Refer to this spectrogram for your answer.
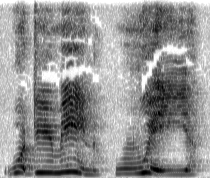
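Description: Lady putting on a loud bragging storybook professor guy, high and shouty, drags the big words out. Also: very animated, slow, exaggerated voice. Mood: gloating. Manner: shouty, gloating. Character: boastful bossy male mad-scientist professor.

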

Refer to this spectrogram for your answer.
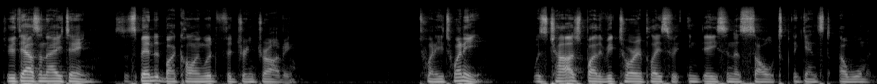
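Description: A man's voice: mid-range voice, steady tone, brisk, a bit bright. An Australian man giving blunt opinions in casual podcast chat. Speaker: podcast panellist.

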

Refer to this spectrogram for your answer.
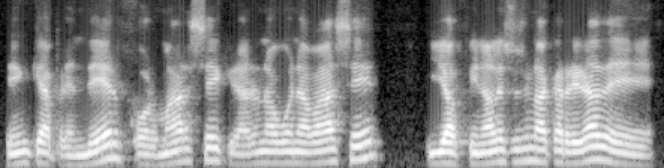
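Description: A man's voice: on the high side, a little fast, dry recording, studio quality. A man with a Spanish accent from Spain chatting casually and colloquially about sports, offering his opinions.

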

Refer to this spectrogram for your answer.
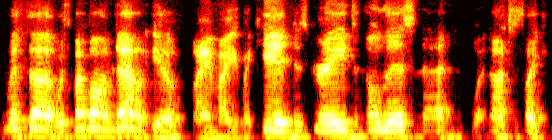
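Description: A blunt man in his thirties with a bright, slightly high voice, rambling in casual chat. He restarts often and repeats his words as he works out a point. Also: level tone, normal speed. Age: 30s. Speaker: podcast co-host.

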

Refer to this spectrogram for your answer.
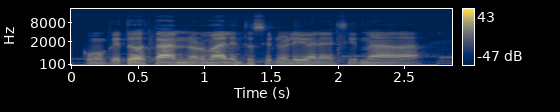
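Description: A man with a Buenos Aires accent telling a story casually on a podcast, animated and acting out what people said. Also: lowish voice, fast talker, soft background music. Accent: Argentine, Buenos Aires. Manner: animated, acts out the dialogue of people in his story. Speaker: podcast host.

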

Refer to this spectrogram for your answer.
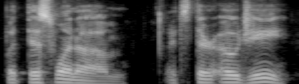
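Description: A man co-hosting a podcast in casual chat, an animated storyteller who acts out the voices in his anecdotes. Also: mid-range voice, a little slow, no room sound, clean studio sound. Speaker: podcast co-host.

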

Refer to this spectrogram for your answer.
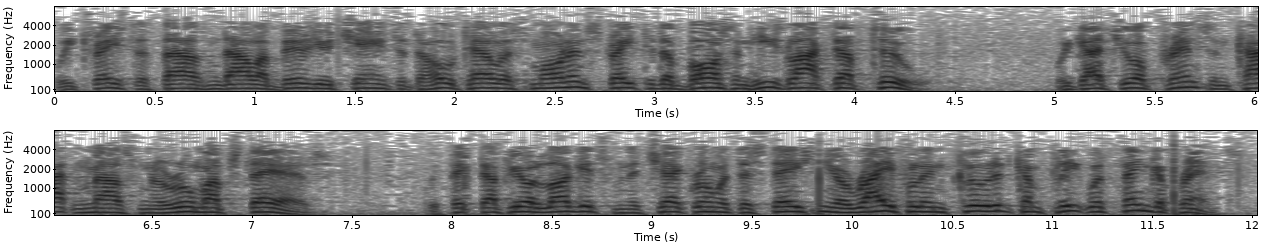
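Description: Hard-boiled 1930s American cop, forceful and bright. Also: male voice, on the high side, brisk. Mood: stern, sardonic. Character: tough, sardonic old-time police detective making an arrest. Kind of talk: old-time American radio crime drama acting. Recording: noisy vintage radio recording.

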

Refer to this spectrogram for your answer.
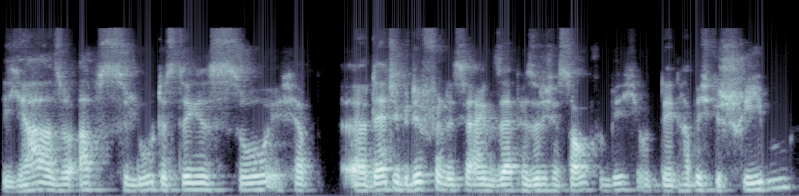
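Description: A man's voice: medium pitch, fairly even intonation, fast. A German-born man, a singer, talking earnestly and hesitantly in a casual interview, with many fillers and restarts, heard over a video call.

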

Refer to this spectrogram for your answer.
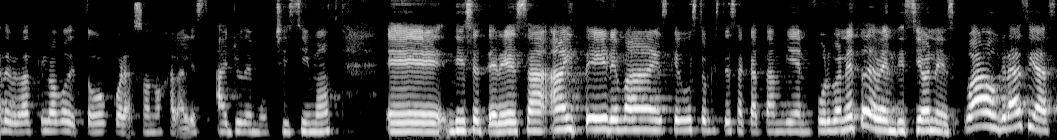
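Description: A woman's voice: medium pitch, a little mellow. A woman hosting a motivational live stream, encouraging viewers and reading out their comments. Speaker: live stream host and coach.

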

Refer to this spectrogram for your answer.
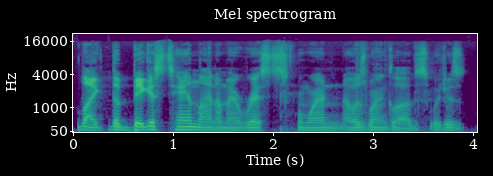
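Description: A man's voice: on the low side, fairly even intonation, normal speed, no echo, studio quality. A young man co-hosting a casual podcast from an apartment, rambling and restarting his sentences. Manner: rambling, repeats words as he starts sentences. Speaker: podcast co-host. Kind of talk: casual chat. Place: apartment living room.

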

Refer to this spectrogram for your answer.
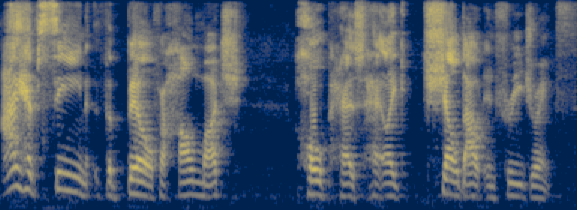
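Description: A man's voice: mid-range voice, slow, natural voice. A man voicing a stern, weary talking monkey in a tabletop game.

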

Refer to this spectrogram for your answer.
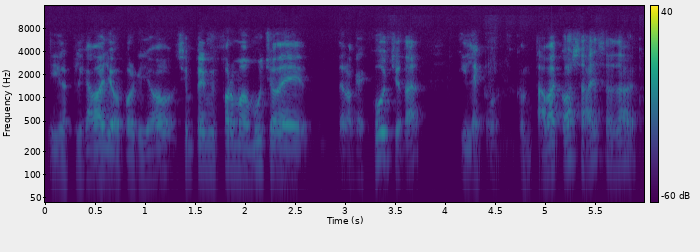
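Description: Speaking quickly with a lowish voice and some vocal fry, an early hip hop artist from Seville, Spain, shares rambling, laid-back anecdotes. He punctuates his lines with "¿sabes?", and the high frequencies are missing from the audio.

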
